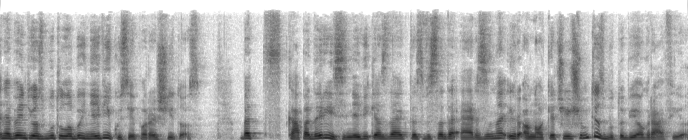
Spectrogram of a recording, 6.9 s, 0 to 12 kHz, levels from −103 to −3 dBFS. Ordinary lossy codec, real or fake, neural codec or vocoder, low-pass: MP3, 96 kbps; real; none; 10.8 kHz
